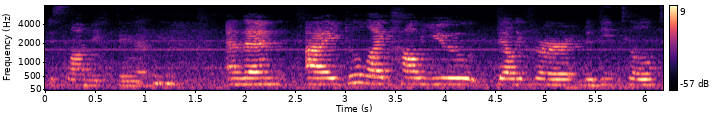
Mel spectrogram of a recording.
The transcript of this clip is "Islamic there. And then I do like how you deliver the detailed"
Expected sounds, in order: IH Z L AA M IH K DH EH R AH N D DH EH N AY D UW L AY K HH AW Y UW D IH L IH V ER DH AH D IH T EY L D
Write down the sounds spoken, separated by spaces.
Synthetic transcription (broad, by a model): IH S L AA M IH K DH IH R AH N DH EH N AY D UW L AY K HH AW Y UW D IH L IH F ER DH AH D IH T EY L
